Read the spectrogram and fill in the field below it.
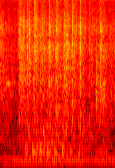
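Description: Racing pigeons coo nearby in a low, rolling burble that repeats over a steady background hum, close and clear with no talking.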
